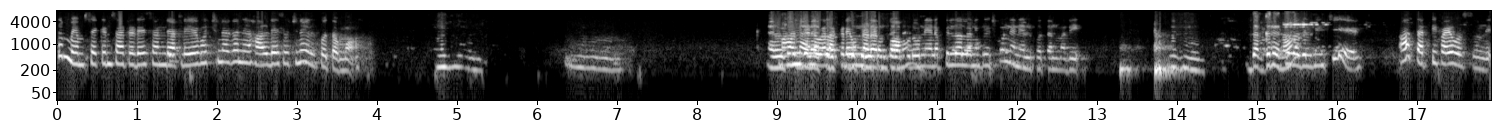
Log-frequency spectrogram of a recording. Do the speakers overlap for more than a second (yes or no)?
yes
